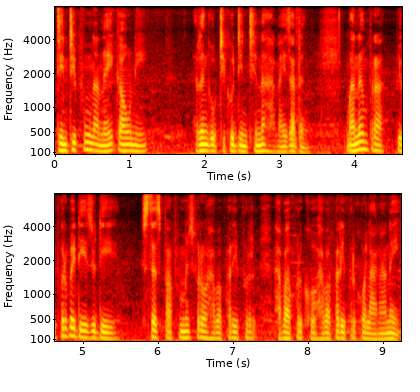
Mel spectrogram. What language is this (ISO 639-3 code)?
brx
